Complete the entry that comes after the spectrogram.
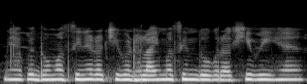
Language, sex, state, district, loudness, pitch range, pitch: Hindi, female, Punjab, Kapurthala, -11 LUFS, 220-230 Hz, 225 Hz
